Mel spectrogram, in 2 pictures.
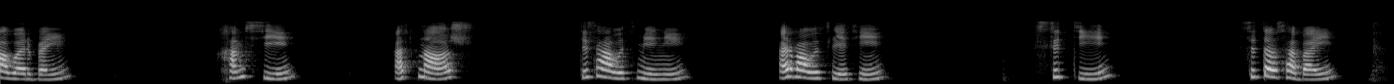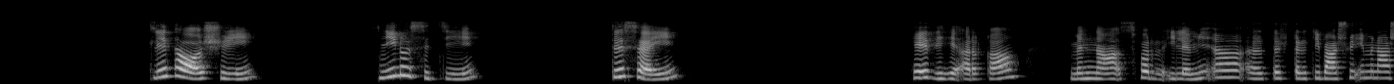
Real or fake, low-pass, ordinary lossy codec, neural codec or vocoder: real; none; none; none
